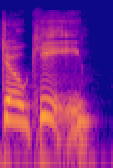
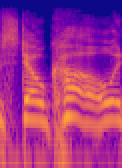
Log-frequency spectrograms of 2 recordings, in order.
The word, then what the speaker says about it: Stokoe: First of all, Anthony says he says the S-T-O-K-O-E title for the farm in Rochester is pronounced Stokey. So that's what he says, Stokey. Daniel finds us on Twitter and says, regarding the name Stoko, and he pronounces it Stoko, like Coco, I've only ever heard the name once before. It's in sports. Bob Stoko was the manager of the Sunderland soccer team that won the FA Cup in England in 1973. His name rhymes with Coco.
